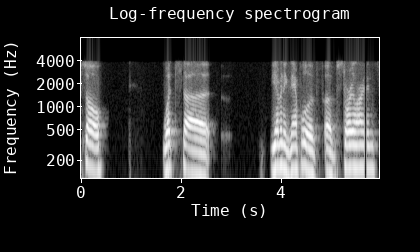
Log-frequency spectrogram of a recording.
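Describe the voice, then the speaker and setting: A man's voice: a little high, steady tone, slow pace. A man co-hosting a casual conversation, thinking aloud and often repeating his words as he goes. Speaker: co-host. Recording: tinny phone-like audio.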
